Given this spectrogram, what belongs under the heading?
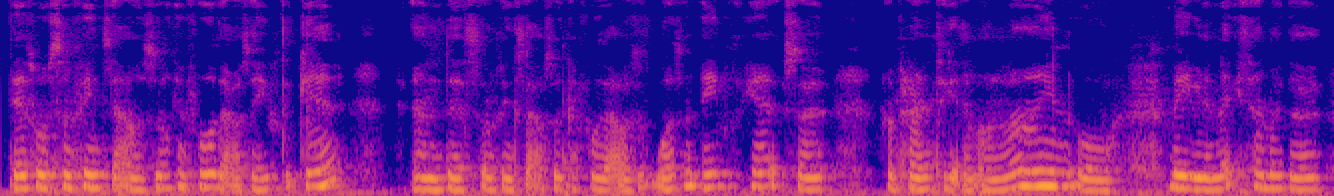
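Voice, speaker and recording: Dark-voiced woman chatting in a haul vlog. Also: medium pitch, steady tone, a little fast, few pauses, roomy sound, a little hiss or hum, rough recording. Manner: chatty, repeats and restarts phrases. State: recovering from a cold. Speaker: vlogger. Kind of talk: casual haul video. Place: at home, indoors.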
